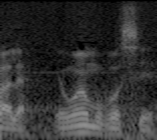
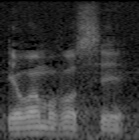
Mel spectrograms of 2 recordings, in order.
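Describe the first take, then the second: First: 1 tender sincere. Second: Said in the usual way. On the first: Shown as a demonstration. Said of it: "se eu disser". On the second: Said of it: "Ou então eu dizer".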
